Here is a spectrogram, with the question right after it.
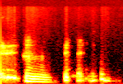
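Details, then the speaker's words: An adult EMS lecturer gives a voiced imitation of stridor, harsh crowing breath noises, contrasted with wheezing, which is a high-pitched, mostly expiratory whistle heard with a stethoscope; imitated stridor. "like that that's not wheezing that's called Strider and that's a completely different situational problem"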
